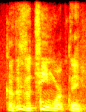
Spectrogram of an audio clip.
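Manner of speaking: ordinary delivery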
